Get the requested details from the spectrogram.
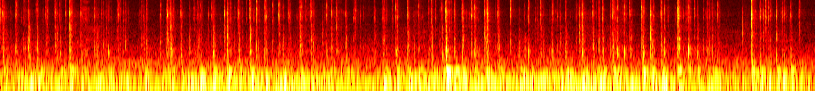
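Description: Fingertips of both hands type steadily on the black plastic chiclet keys of a silver Acer laptop resting on a desk in dim light. Rapid, dense key clicks and taps run throughout, with short, bright attacks over a steady low hum.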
